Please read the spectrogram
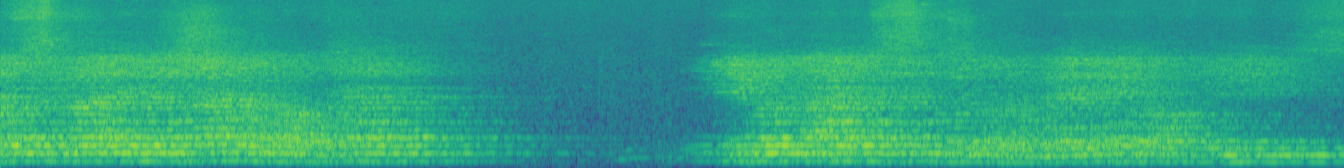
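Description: Male choir of Dominican friars singing plainchant, in two phrases with a short breath about halfway through, the voices ringing on in the church's reverberant acoustic.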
